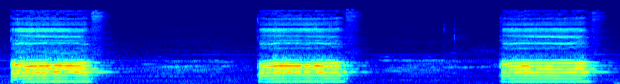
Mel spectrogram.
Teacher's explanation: ये बिल्कुल जबान की जड़ और तालू से मिलकर अदा होता है। जबान की जो जड़ है ना जहां से जबान शुरू होती है वहां से ये अदा होता है। · زبان کی جو جڑ ہے نا جہاں سے زبان شروع ہوتی ہے وہاں سے یہ ادا ہوتا ہے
